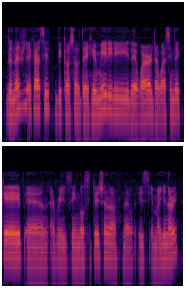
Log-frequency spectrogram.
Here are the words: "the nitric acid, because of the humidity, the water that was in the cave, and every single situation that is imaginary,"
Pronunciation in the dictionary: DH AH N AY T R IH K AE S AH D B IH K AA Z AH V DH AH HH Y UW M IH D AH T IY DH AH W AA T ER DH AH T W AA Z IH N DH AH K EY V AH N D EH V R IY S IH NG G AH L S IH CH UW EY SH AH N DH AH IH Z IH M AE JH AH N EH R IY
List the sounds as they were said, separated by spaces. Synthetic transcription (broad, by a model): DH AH N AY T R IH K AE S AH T B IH K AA S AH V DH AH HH Y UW M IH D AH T IY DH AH W AA T ER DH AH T W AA S IH N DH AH K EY P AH N EH V R IY S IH NG G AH L S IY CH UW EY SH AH N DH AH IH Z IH M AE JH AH N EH R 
